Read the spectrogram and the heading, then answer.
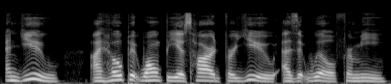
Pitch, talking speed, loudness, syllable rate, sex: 165 Hz, 230 wpm, -18 LUFS, 4.7 syllables/s, female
